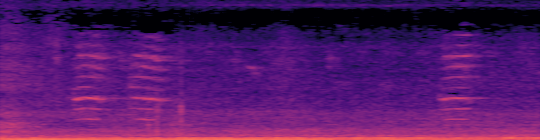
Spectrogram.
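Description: Three short bird calls, about half a second in, a second in and about three and a half seconds in, over a steady low hum.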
